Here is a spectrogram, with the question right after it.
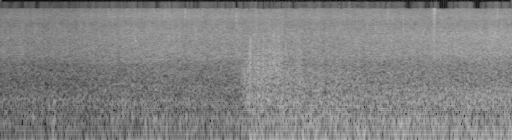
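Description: Rain falls steadily in a thunderstorm in the video game Life is Strange. A deep roll of thunder swells midway and stays loud, heavy and rumbling to the end.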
